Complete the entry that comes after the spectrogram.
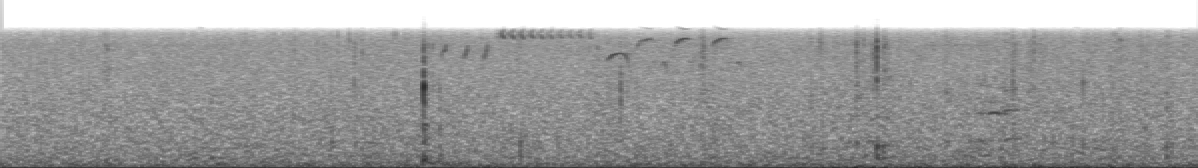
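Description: A bird calling: a quick high trill followed by several short high chirps, over a steady outdoor hiss. A single sharp click comes a couple of seconds before the calls, and a softer knock follows them.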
